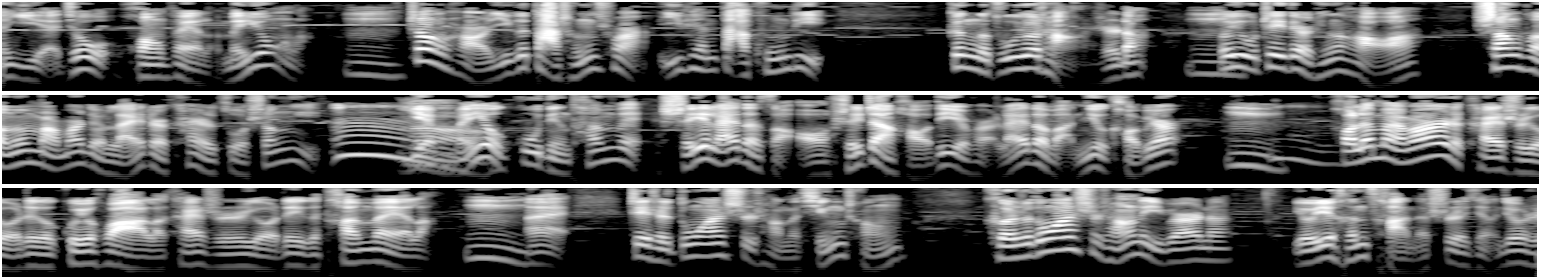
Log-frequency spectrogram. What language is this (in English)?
Chinese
